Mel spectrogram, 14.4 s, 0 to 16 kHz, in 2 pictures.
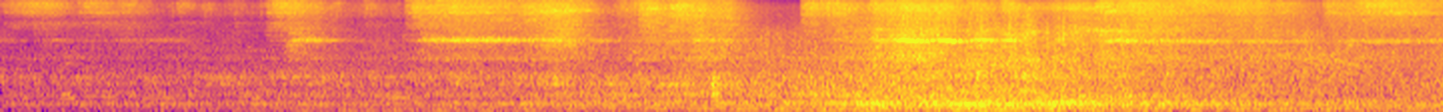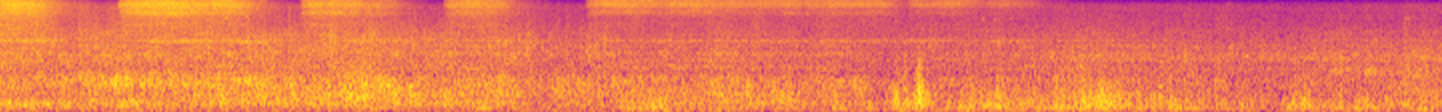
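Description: A DF11 diesel-electric locomotive hauling 25Z passenger coaches passes through at speed, loudest as the locomotive goes by about four to five seconds in, with a high steady wheel squeal on the curved track. The coaches then run past with the rumble of their wheels and sharp clicks over rail joints near the end.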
